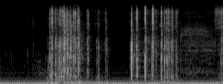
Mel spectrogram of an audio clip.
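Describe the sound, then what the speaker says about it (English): Tarot cards being shuffled close up, two quick bursts of riffling and flicking separated by a short pause, in a quiet room. "Shuffle the cards for our animal messages."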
